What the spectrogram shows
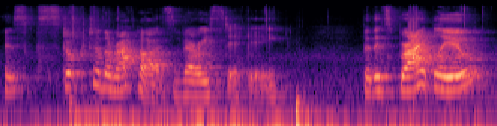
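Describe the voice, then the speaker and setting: A young woman with a fairly high, very animated voice chats casually while eating candy and snacks. She reacts expressively to what she tastes. The recording is made in an echoey room at home. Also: slow. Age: young adult. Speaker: video host. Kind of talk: casual taste-test chat to camera. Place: small furnished room at home, indoors. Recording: echoey room, clear background noise.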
